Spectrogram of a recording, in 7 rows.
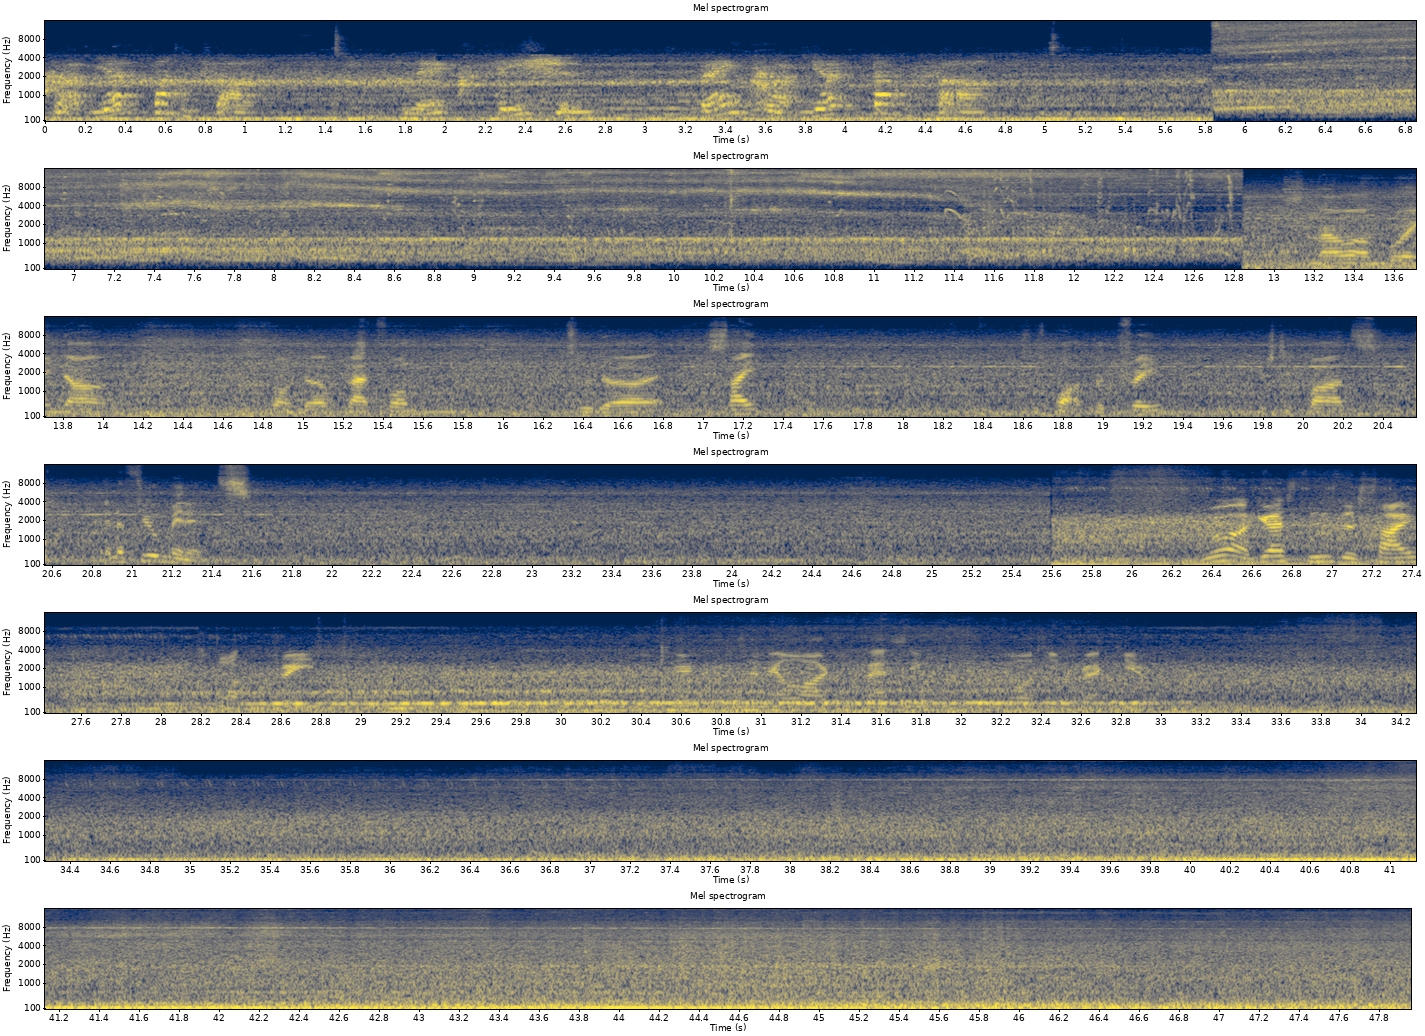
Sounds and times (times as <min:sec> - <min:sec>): Outside, urban or manmade: 0:00.0 - 0:47.9
Train: 0:00.0 - 0:47.9
Speech: 0:26.4 - 0:27.5.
